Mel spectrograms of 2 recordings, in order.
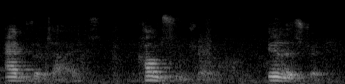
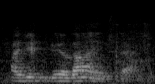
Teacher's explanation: stress on the last syllable but 2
